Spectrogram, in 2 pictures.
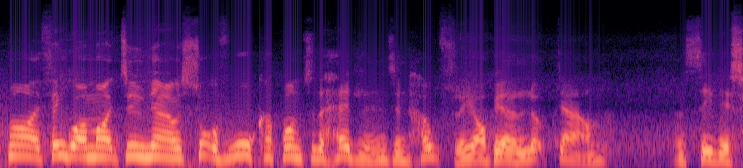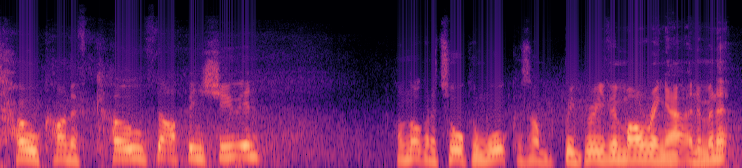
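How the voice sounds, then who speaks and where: A man's voice: fairly high pitch, fast, warm tone, a little hiss or hum. A man chatting casually as a landscape photographer, rambling in a down-to-earth way while outdoors on a coastal headland. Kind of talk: casual vlog chat.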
